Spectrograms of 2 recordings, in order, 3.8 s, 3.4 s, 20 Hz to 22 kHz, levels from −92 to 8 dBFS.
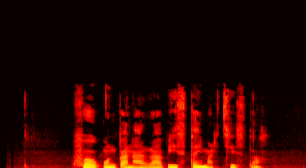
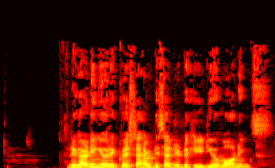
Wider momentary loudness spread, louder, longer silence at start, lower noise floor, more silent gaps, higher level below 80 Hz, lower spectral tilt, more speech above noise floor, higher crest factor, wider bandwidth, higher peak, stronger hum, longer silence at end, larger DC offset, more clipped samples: first, 14 LU vs 9 LU; second, -27 LUFS vs -17 LUFS; about the same, 0.9 s vs 0.85 s; about the same, -67 dBFS vs -64 dBFS; neither; second, -76 dBFS vs -56 dBFS; first, -6.5 dB/octave vs -5 dB/octave; second, 41 dB vs 46 dB; about the same, 18 dB vs 18 dB; second, 11 kHz vs 16.5 kHz; second, -10 dBFS vs 0 dBFS; neither; first, 0.55 s vs 0.1 s; neither; neither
